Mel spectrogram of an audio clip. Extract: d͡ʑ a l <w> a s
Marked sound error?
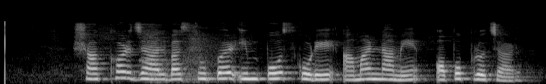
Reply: yes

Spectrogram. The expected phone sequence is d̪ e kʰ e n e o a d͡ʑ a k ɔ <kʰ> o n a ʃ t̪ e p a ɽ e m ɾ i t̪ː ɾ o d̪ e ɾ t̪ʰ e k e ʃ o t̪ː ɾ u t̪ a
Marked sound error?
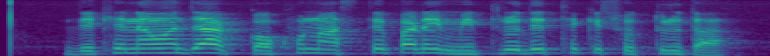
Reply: no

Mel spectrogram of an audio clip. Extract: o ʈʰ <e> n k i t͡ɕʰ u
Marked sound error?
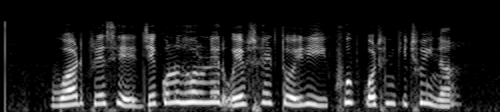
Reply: no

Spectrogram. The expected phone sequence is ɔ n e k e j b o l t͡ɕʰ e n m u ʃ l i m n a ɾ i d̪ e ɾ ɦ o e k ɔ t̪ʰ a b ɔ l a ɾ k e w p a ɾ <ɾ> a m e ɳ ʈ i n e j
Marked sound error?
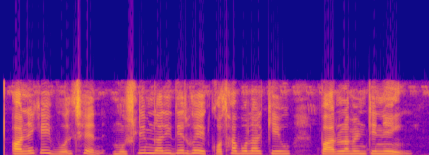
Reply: yes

